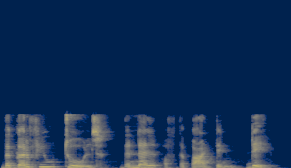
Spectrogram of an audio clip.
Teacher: every second syllable in this line is stressed. Every second syllable in the third pair, then in the fourth foot, and then in the fifth foot.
